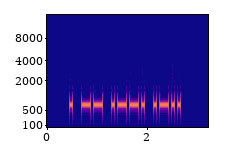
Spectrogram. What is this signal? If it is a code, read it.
Morse code, heard as a keyed tone, about 20 wpm, 700 Hz. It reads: EMPL
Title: Build A Word - 2 Letters At A Time - 8-Letter Words - 20wpm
